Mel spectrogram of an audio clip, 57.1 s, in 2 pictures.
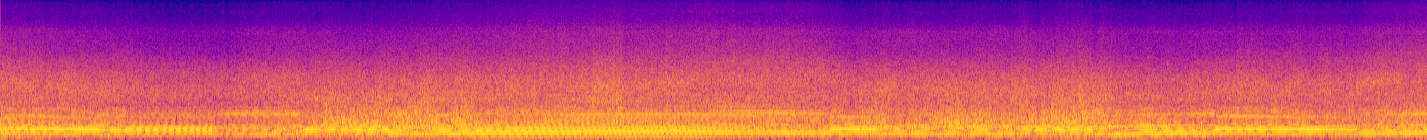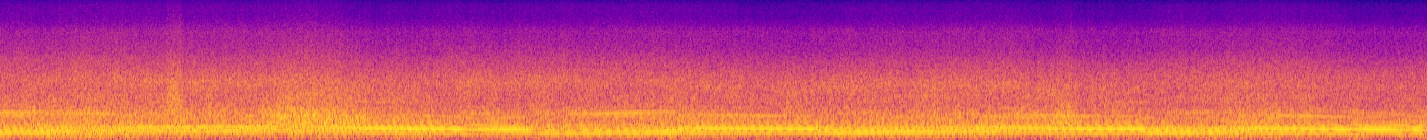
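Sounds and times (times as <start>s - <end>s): motorcycle engine running: 0.0s - 57.0s
wind rushing: 11.3s - 42.3s.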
